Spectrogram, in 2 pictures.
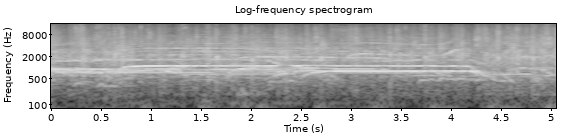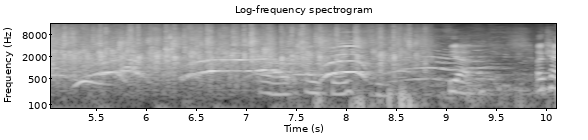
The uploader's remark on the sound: It is a recording of a live poetry event in Brighton. Queer The Mic is a glittery community stage for queer & trans poeming. The sound recording of Queer The Mic is by Blue Dot Studios.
